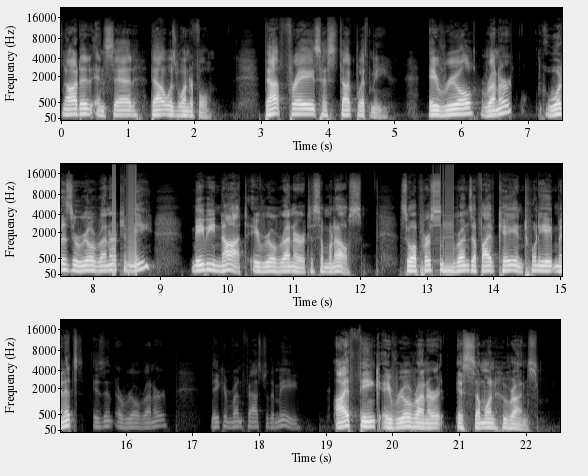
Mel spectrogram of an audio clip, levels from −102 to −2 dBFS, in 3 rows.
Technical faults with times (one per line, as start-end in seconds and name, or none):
8.30-8.66 robotic sound from repeated short buffers
13.09-13.40 robotic sound from repeated short buffers
15.26-18.91 one channel inverted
